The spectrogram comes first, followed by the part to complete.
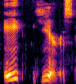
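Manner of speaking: usual speaking voice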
